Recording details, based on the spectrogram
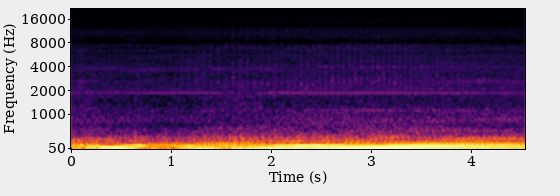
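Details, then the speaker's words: Dodge Neon driving at light load, just topped up with about a quart of oil after running nearly empty: a low, throaty rumble with an uneven puffing pulse. An exhaust leak is suspected, not a knock. "you can hear that exhaustly yeah it's not a knot no it's an exhaust leak"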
